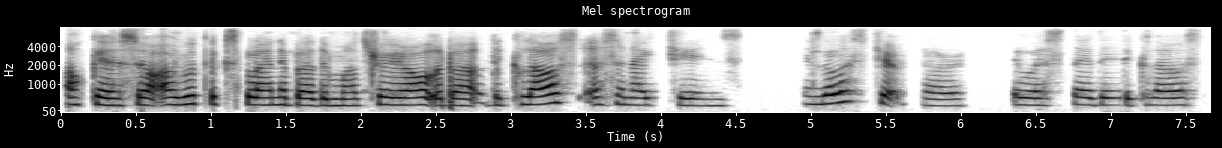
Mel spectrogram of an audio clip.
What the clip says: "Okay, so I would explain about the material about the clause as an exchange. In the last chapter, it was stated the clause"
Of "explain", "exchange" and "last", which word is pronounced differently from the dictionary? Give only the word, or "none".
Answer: exchange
